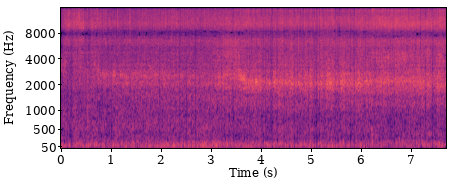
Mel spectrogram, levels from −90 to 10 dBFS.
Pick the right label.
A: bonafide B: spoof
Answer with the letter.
A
